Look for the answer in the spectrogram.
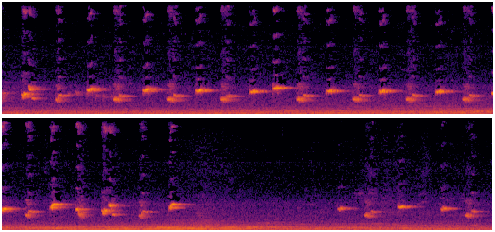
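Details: Sooty-headed bulbul singing in the morning, a long fast series of whistled high-then-low note pairs for about eight seconds, then a brief pause before a few more phrases resume.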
